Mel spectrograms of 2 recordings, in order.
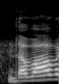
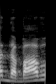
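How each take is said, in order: First: दबाव as "da-vaav"; wrong v sound. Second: दबाव as "da-baav"; correct b sound. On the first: Teacher showing students the mistake, v substituted. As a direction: put v for b in दबाव. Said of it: "नहीं होता". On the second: Teacher giving students the right form, clear b. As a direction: close the lips for b in दबाव. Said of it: "होता है". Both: Shown as a demonstration.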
